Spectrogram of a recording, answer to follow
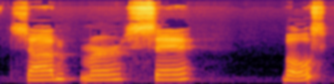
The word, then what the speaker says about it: submersibles: can use machines called submersibles there's another pronunciation OOP sorry go sub mercy Bulls to explore the deep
